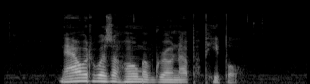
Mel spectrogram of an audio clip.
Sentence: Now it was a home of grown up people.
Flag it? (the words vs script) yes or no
no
